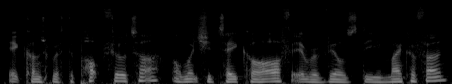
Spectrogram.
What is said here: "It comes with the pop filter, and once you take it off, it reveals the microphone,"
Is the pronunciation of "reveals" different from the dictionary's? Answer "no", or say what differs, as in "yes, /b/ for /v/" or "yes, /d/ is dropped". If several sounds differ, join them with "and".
no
